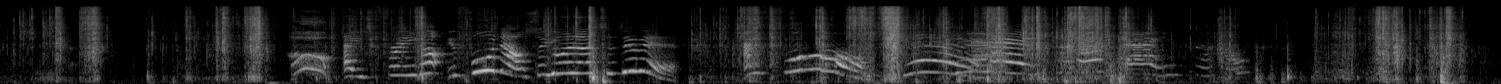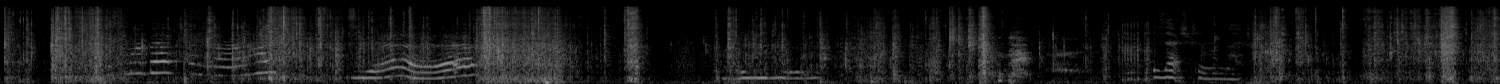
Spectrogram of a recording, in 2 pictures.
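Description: Gift wrapping paper being torn and crinkled by hand as a present is unwrapped, in a run of short rips and rustles.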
